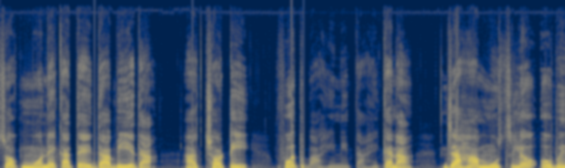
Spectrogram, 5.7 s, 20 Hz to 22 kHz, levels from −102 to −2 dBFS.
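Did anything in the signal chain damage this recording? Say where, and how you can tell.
Yes. Jumps at 0.94, 1.92 and 2.91 s skip the speech ahead by a few tens of milliseconds. This is likely a dropped buffer (overrun) at the driver stage.

From 3.03 to 3.83 s the speech drops by about 24 dB. Likely cause: one channel inverted in the wiring, so the shared content cancels when summed to mono.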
